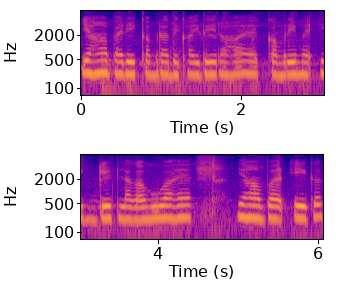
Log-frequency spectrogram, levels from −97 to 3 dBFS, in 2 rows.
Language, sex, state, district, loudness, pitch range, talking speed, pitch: Hindi, female, Chhattisgarh, Bilaspur, -28 LUFS, 215-230 Hz, 175 wpm, 220 Hz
